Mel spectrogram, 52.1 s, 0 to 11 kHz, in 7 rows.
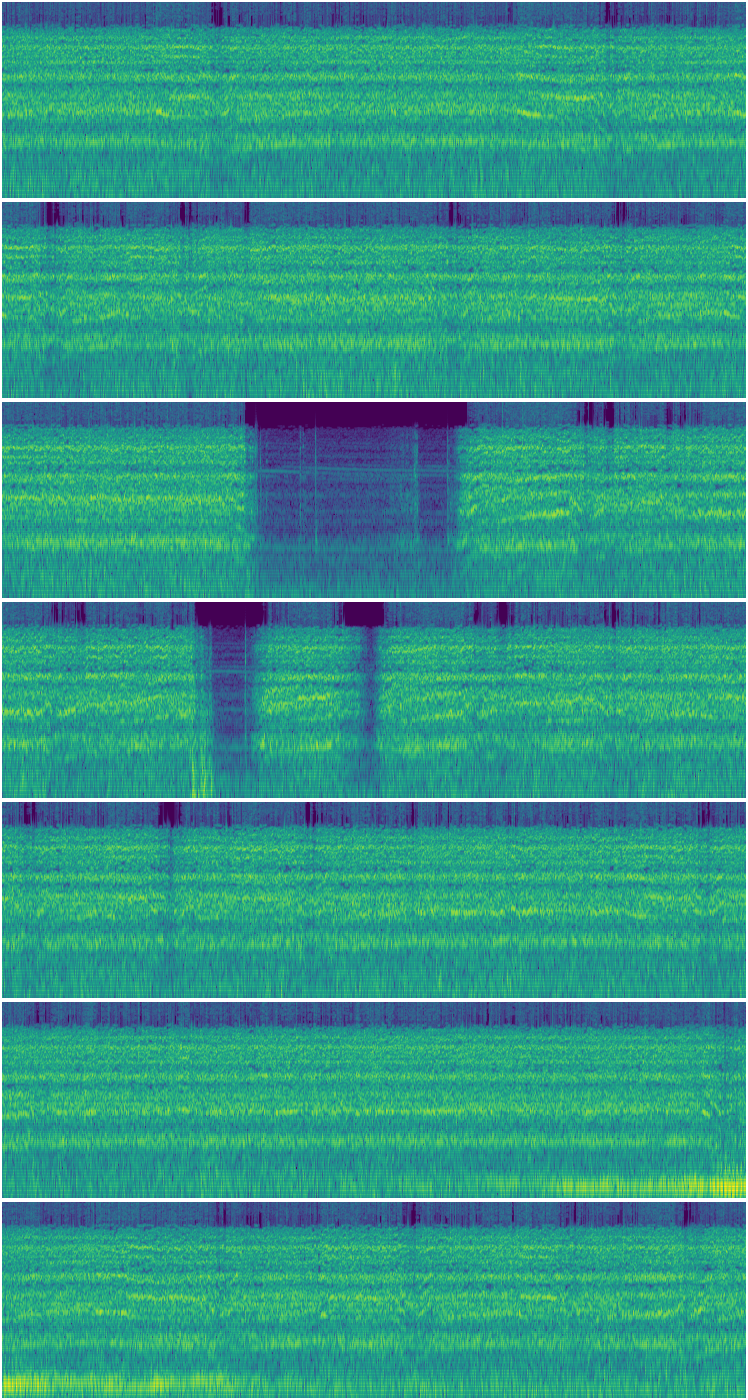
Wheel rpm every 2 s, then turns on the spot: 220, 210, 220, 190, 190, 200, 190, 210, 140, 30, 180, 190, 110, 160, 200, 180, 200, 230, 210, 230, 230, 230, 200, 200, 200, 190.
none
